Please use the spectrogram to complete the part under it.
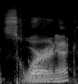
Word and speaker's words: Skowronek: Ben Skowronek. Skowronek.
